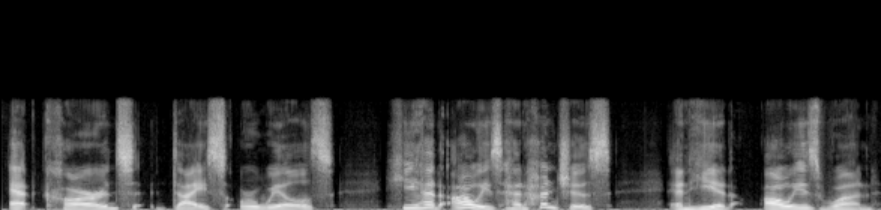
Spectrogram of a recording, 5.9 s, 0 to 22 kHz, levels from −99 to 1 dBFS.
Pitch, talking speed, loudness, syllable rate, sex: 200 Hz, 155 wpm, -16 LUFS, 3.8 syllables/s, female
